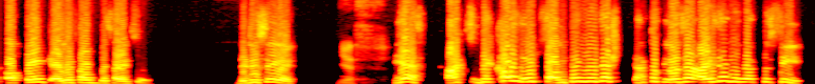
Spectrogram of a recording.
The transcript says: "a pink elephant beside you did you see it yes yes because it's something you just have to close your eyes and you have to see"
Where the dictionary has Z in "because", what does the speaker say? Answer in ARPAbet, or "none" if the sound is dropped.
Z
